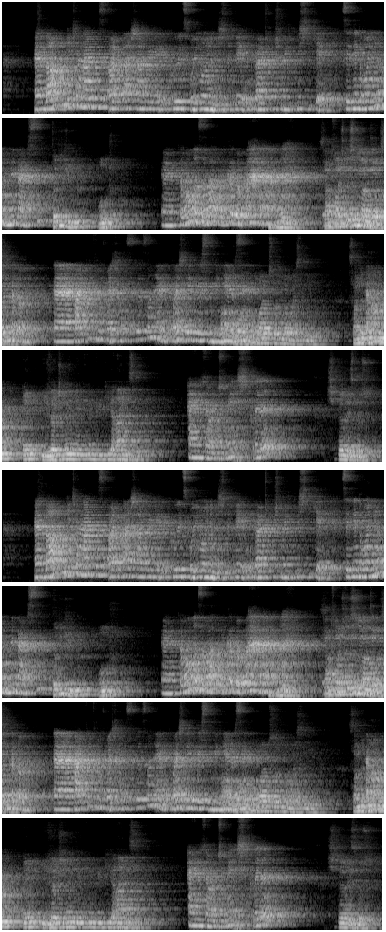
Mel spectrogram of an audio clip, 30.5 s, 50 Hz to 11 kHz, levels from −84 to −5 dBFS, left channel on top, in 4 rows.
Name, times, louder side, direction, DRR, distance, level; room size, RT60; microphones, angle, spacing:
voice 1, 0.6-8.5 10.8-13.5 14.0-15.9 16.3-20.3 22.3-22.9 26.6-28.3, equal, 15° right, -6 dB, 0.6 m, -28 dB
voice 2, 8.6-9.3 9.5-9.8 13.1-13.4 14.1-15.5 19.6-21.5 22.2-25.7 29.4-30.2, left 1 dB, 45° left, -5 dB, 0.7 m, -27 dB
3.8 x 3.6 x 2.6 m, 2.2 s
head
